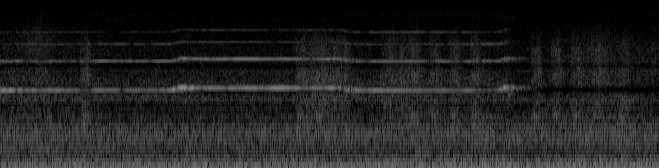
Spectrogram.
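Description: Boatswain's pipe (bosun's call) piping the side, the naval honour for an officer departing through the side boys: one long shrill whistle note that steps up slightly in pitch about two seconds in, drops back at about three and a half seconds, and ends about five seconds in.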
